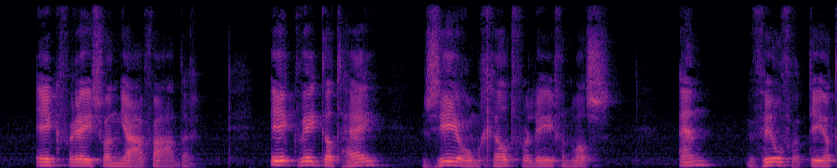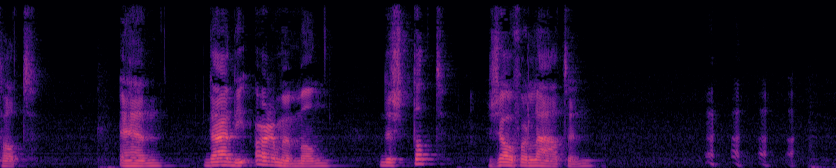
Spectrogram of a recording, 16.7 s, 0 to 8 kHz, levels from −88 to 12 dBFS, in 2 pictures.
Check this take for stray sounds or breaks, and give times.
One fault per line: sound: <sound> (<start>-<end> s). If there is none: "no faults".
sound: laugh (15.4-16.4 s)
